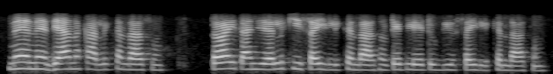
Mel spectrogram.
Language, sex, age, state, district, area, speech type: Sindhi, female, 30-45, Delhi, South Delhi, urban, conversation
